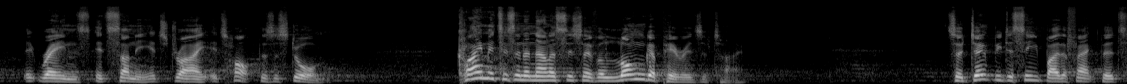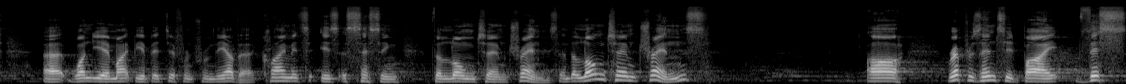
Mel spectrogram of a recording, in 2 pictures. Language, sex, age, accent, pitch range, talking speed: English, male, 50-69, British, 140-185 Hz, 140 wpm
